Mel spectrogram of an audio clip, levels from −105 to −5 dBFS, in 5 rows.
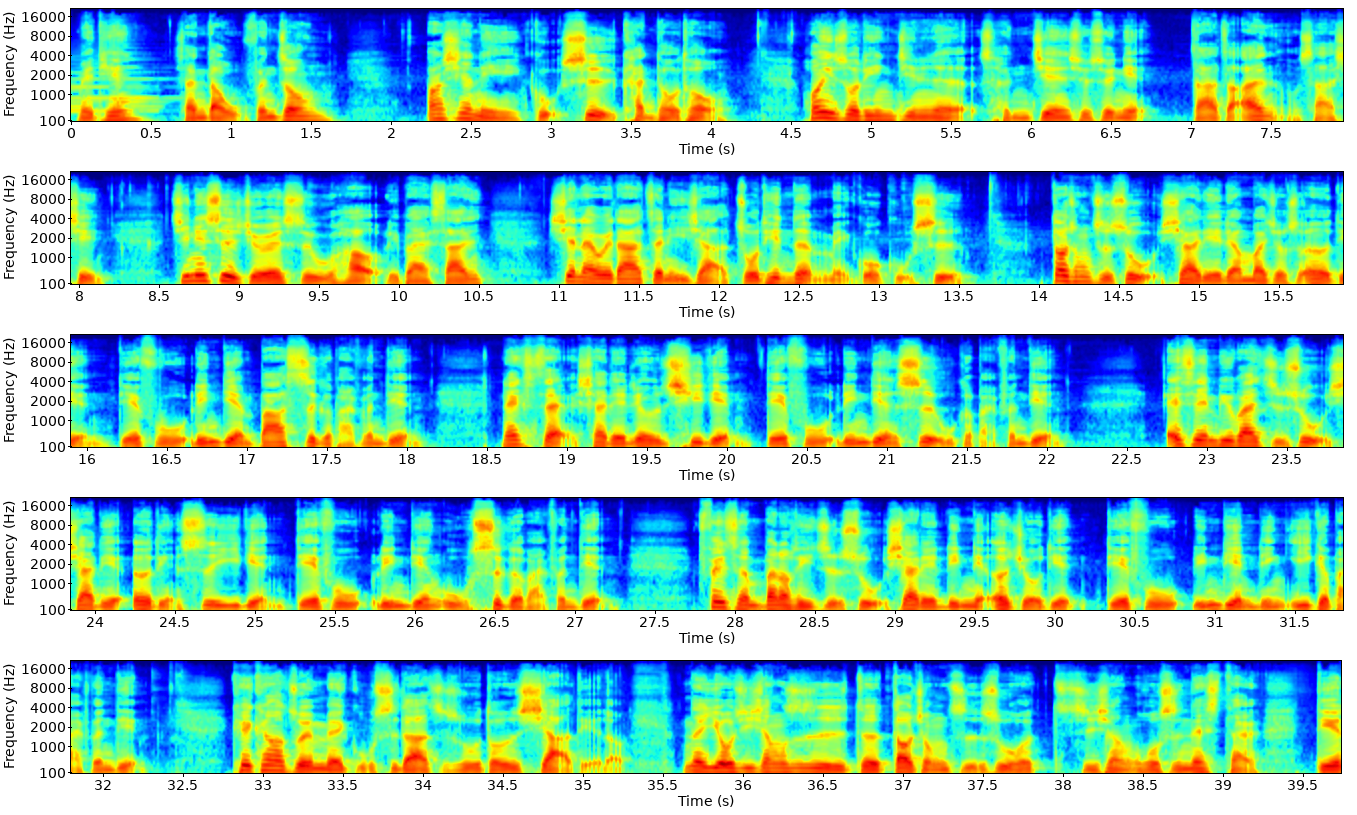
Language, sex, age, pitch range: Chinese, male, 20-39, 100-135 Hz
